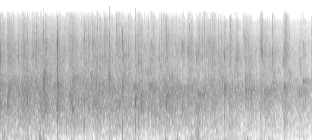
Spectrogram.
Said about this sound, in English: Um, let's, let's give her another big round of applause for having.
